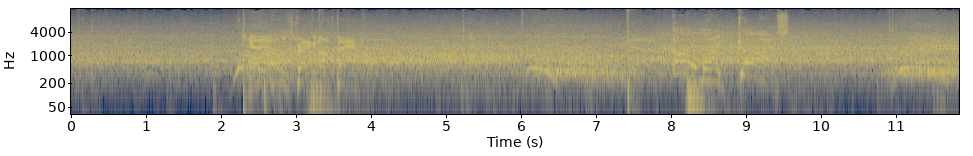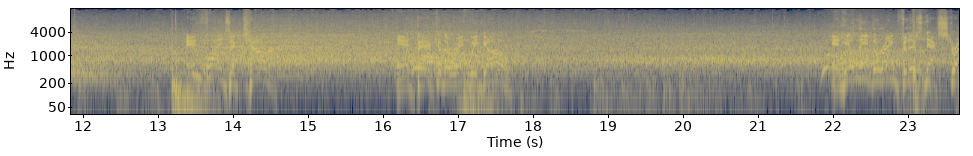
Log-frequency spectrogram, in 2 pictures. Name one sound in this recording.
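A large crowd roars steadily in a big arena.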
